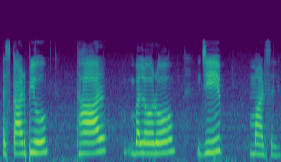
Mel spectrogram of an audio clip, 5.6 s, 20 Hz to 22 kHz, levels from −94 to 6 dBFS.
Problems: constant background noise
